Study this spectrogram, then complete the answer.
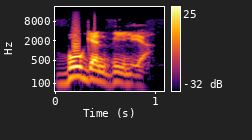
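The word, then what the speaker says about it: bougainvillea: say c FL and you sayen vilia for that flower ban vilia with a stress right at the onset Eli you say lose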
